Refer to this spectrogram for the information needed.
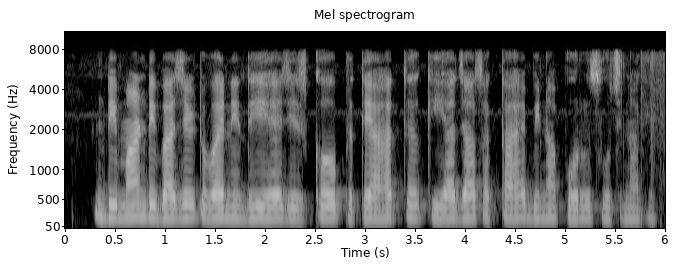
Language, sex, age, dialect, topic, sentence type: Hindi, female, 31-35, Awadhi Bundeli, banking, statement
